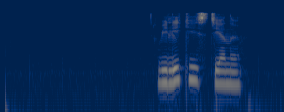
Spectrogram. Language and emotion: Russian, neutral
